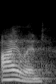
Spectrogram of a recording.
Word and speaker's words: island: word written, such as the silent S in island or the silent K in knife.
